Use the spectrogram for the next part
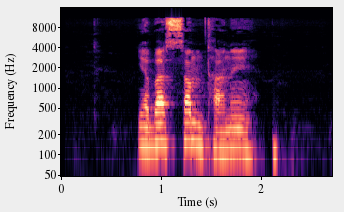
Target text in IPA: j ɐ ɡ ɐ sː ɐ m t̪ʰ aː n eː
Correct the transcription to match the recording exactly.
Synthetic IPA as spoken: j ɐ b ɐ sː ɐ m t̪ʰ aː n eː

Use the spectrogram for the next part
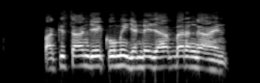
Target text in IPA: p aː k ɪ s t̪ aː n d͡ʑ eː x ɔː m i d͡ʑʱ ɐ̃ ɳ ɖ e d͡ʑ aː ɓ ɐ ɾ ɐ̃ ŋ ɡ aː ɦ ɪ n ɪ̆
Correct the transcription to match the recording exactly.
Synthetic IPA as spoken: p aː k ɪ s t̪ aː n d͡ʑ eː k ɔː m i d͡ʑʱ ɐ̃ ɳ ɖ e d͡ʑ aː ɓ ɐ ɾ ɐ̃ ŋ ɡ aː ɦ ɪ n ɪ̆

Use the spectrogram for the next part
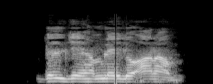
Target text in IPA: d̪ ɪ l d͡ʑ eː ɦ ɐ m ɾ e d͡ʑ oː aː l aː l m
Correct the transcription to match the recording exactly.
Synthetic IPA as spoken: d̪ ɪ l d͡ʑ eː ɦ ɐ m l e d͡ʑ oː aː ɾ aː m

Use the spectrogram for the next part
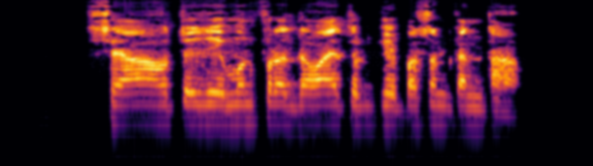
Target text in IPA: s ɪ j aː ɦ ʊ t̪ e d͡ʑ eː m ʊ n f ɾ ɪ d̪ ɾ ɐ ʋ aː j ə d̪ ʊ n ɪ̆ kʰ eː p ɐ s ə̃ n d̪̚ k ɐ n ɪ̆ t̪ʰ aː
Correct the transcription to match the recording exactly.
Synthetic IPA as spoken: s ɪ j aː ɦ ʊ t̪ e d͡ʑ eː m ʊ n f ɾ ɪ d̪ ɾ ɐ ʋ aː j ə t̪ ʊ n ɪ̆ kʰ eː p ɐ s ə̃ n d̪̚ k ɐ n ɪ̆ t̪ʰ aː

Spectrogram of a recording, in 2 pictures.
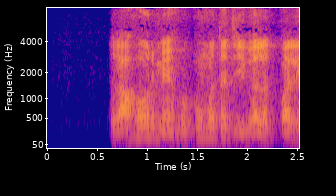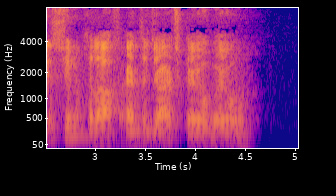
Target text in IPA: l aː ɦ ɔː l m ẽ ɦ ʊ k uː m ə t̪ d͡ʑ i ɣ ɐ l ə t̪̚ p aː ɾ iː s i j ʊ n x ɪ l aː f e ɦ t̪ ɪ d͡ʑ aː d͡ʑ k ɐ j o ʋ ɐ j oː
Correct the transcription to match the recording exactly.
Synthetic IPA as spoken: l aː ɦ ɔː ɾ m ẽ ɦ ʊ k uː m ə t̪ d͡ʑ iː ɣ ɐ l ə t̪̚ p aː l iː s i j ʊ n x ɪ l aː f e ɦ t̪ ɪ d͡ʑ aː d͡ʑ k ɐ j o ʋ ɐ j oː

